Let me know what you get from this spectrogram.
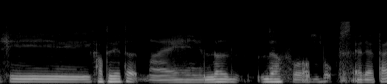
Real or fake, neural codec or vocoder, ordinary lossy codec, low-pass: fake; codec, 16 kHz, 4 kbps, X-Codec, HuBERT features, trained on general audio; none; none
